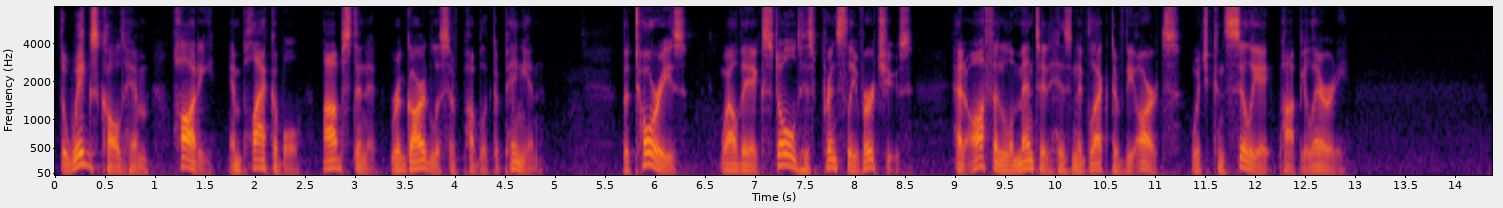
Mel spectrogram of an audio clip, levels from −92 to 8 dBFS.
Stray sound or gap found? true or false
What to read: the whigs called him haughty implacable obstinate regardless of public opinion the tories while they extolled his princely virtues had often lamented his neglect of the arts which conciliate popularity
false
